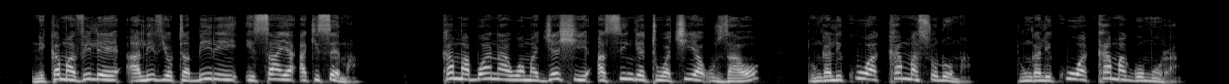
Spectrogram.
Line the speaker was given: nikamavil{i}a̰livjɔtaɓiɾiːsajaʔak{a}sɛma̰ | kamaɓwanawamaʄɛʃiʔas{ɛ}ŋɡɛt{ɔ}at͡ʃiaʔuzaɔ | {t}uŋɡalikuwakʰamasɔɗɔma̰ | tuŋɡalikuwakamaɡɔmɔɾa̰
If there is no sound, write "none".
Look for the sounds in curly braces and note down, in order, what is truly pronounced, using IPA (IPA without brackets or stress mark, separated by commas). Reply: ɛ, i, i, u, t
